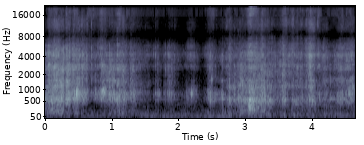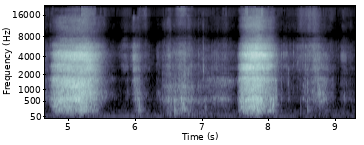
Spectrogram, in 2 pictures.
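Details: Soft sniffing and breathing, then two loud sneezes several seconds apart, followed by nose blowing; the sneezes were deliberately induced, without a cold.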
